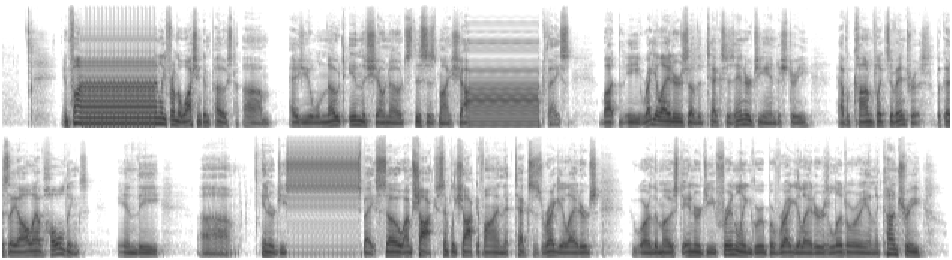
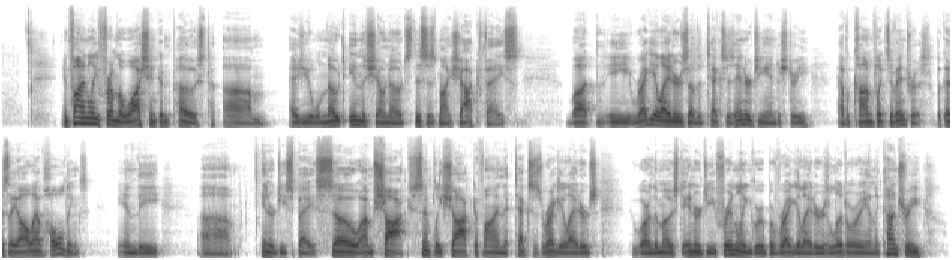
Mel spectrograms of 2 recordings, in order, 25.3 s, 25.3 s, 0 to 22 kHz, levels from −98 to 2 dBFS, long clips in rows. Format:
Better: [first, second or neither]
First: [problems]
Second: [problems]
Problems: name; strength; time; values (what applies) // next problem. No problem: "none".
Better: second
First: audio freezing; at 1 s for 1 s, at 6 s for 1 s and at 16 s for 1 s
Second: none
